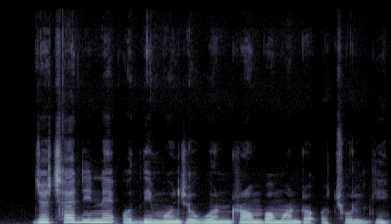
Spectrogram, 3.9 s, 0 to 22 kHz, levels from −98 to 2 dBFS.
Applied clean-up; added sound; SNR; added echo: none; none; none; none.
